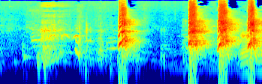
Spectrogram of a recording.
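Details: Pet dog barking at the household cat hiding in her play house, the cat occasionally batting a paw at him; several sharp loud barks in quick succession after a person's scolding voice.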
